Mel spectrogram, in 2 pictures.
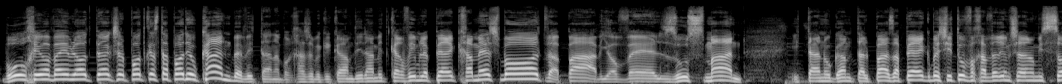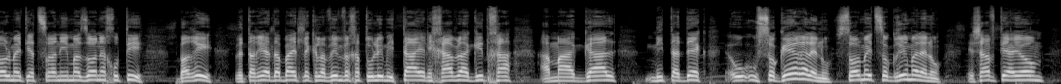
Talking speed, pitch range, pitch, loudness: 145 wpm, 160-205 Hz, 190 Hz, -15 LUFS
